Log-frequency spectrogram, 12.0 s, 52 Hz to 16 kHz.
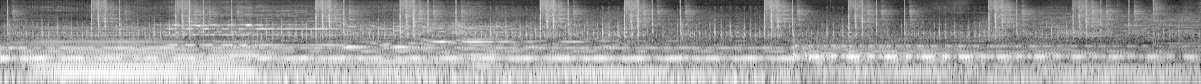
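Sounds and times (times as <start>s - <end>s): bowed cello sustained notes: 0.0s - 10.8s
ambient backing: 0.0s - 12.0s.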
